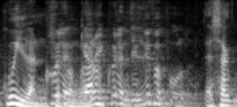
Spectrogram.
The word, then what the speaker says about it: Quillan: Es la derrota de una de las grandes promesas del ajedrez ruso, Dubov, contra un británico, se pronuncia Quillan.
